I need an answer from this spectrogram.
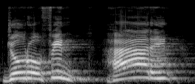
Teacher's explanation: تنوین کو بالکل ظاہر کر کے پڑھیں گے، چھپا کے نہیں پڑھیں گے، ادغام نہیں کریں گے اور اخفا بھی نہیں کریں گے، ظاہر کر کے پڑھیں گے۔ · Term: اظہار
